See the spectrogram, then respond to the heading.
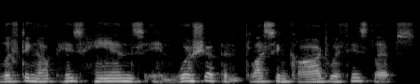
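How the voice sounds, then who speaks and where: The man speaks at a very slow pace, somewhat breathy. His pitch shows ordinary variation. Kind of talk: sermon. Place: home room. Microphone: webcam.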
